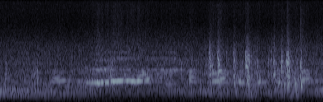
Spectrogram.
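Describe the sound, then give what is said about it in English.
A car slows and pulls over, easing to a stop, its engine a steady rumble that settles down, with faint murmuring voices underneath. “Pull over, huh? I want to talk to him.”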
